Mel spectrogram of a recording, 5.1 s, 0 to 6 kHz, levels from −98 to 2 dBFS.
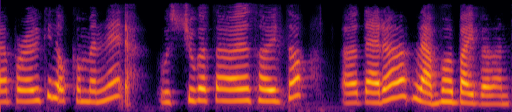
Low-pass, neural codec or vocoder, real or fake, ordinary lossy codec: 5.4 kHz; codec, 16 kHz, 0.5 kbps, X-Codec, WavLM features, trained on Multilingual LibriSpeech; fake; none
